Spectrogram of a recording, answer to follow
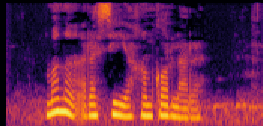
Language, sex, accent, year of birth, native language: Uzbek, female, Farg'ona, 2000, Uzbek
